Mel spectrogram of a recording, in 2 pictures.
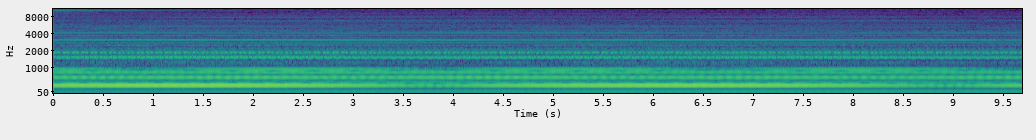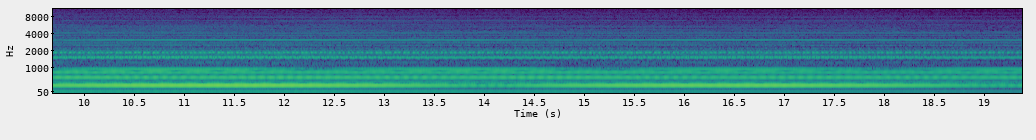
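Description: Experimental electronic music: a sustained drone of several steady, unchanging tones stacked into a chord with a low hum beneath, swelling and fading slowly about every five seconds.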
